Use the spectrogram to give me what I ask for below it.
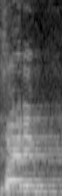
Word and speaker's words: Tynion: audience and this way from now on we will officially say James's last name is tining we're going to leave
